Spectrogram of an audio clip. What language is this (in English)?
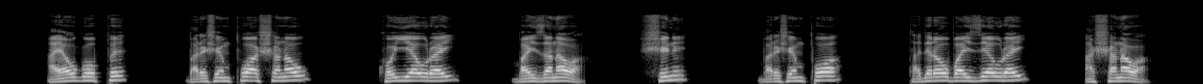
Dawro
